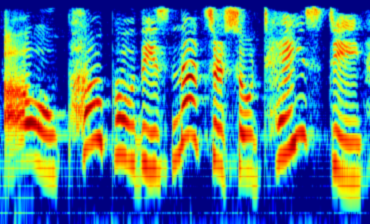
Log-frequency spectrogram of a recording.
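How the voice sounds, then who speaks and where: Woman voicing a high, sing-song clever little girl. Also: very animated, slow pace, highs cut off, full character voice. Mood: eager, sly. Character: clever young eldest sister, sweetly coaxing, pretending.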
